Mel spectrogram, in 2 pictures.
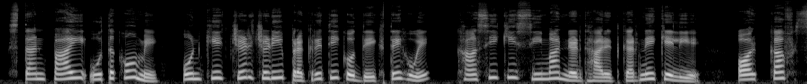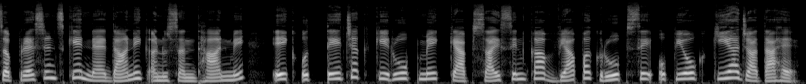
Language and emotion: Hindi, neutral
